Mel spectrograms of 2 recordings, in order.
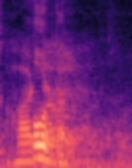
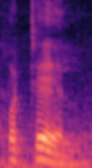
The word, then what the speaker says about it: hotel: Yeah, the wrong pronunciation is hotel. Correct pronunciation is hotel.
